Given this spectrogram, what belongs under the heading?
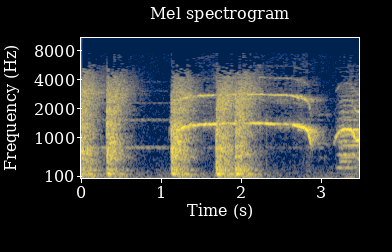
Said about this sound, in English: A scream filled the house, high and frenzied.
